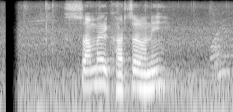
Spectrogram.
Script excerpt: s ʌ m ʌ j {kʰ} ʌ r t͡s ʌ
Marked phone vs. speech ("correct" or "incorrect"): correct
